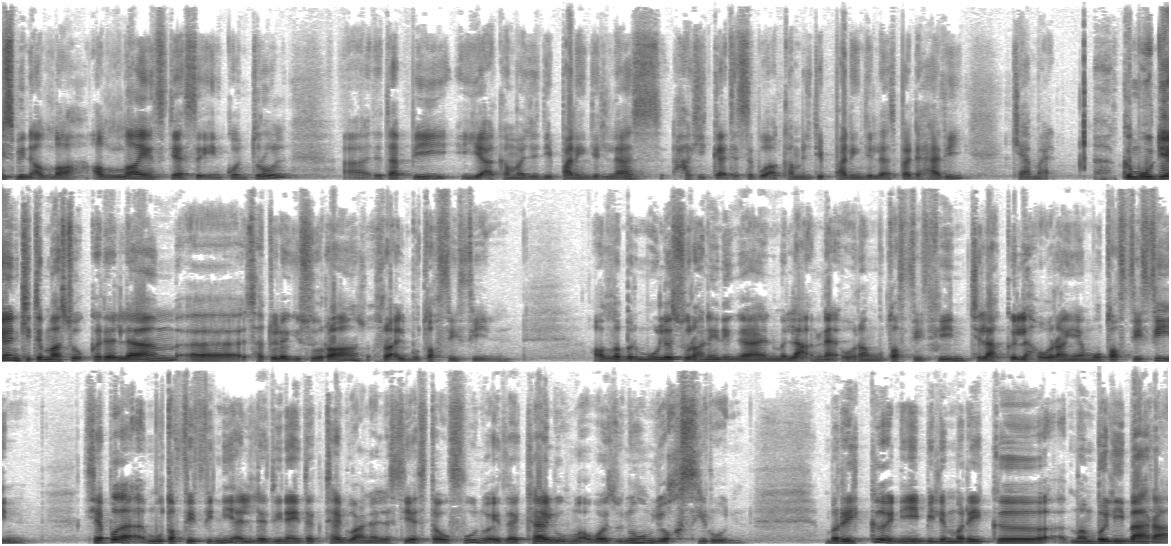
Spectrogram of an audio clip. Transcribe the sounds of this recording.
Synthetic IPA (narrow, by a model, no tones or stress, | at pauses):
isbinʔɑ̰lːɑhʔɑ̰lːɑhjaŋsənt̪iasəʔḭnkɔnt̪ɾɔl | ʔə̰t̪ət̪apiijaʔa̰kanmə̃nd͡ʒadipalɪŋd͡ʒəlashakika̰t̪̚ːərsəbʊt̪a̰kanmə̃ɲd͡ʒadipalɪŋd͡ʒəlaspadaɦaɾikiama̰t̪̚kəmũdiankit̪əmasʊʔkːədalaməsat̪ulaɡisuɾahsuɾa̰ʔa̰lmut̪ɑfifin | ʔɑ̰lːɑhbərmũləsuɾahnidəŋanmə̃la̰ʔna̰t̪ʔo̰ɾaŋmut̪ˤɑfifint͡ʃəlakəlahoɾaŋjaŋmut̪ˤɑfifin | siapə̰mut̪ˤɑfifinːialːaðiːnaiðakt̪ʰaluʕanalasjast̪awfunwa̰ʔiðakaluɦumʔa̰ʔwazunuɦʊmjʊxsiɾuːn | mə̃ɾekənibiləmə̃ɾekəmə̃mbəlibaɾa̰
